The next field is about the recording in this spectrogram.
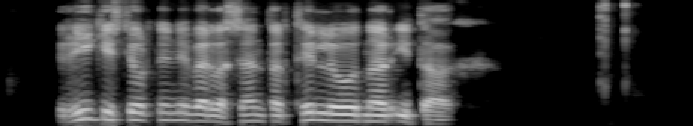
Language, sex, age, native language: Icelandic, male, 40-49, Icelandic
